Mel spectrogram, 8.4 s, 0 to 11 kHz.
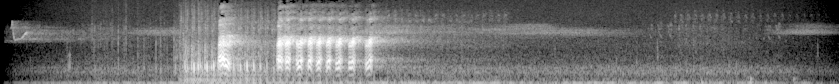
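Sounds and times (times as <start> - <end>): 
willow grouse calling: 1.7 - 4.4.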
